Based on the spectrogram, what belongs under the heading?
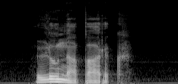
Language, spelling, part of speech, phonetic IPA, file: Polish, lunapark, noun, [lũˈnapark], Pl-lunapark.ogg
